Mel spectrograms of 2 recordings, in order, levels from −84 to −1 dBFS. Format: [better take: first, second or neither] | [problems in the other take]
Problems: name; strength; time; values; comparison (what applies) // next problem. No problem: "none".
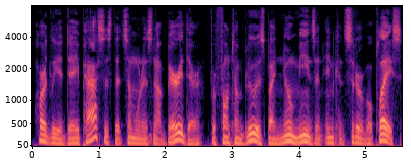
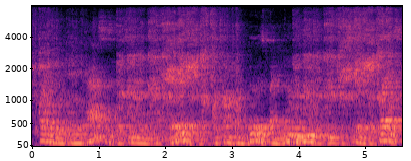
first | background sound (Sliding door); 8 dB below the speech // room echo; dies away in 1.2 s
